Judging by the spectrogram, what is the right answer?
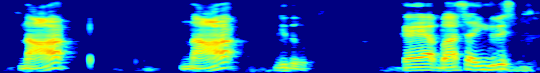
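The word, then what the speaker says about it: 哪儿: ini adalah nah eh dan pengucapannya disambung jadi satu ya bukan nah er tapi dibaca jadi nah nah itu kayak bahasa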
